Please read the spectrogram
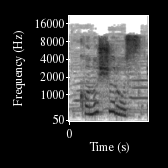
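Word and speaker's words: Konuşuruz: E a pronúncia do nome da banda seria algo mais ou menos parecido com Yuzyuzinken Konushurus. Esse S com uma cedilha no S tem um som meio chiado. Konushurus. Sim.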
